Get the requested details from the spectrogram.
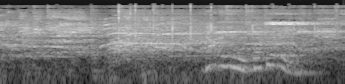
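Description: Spectators cheer and shout in an echoing gym.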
